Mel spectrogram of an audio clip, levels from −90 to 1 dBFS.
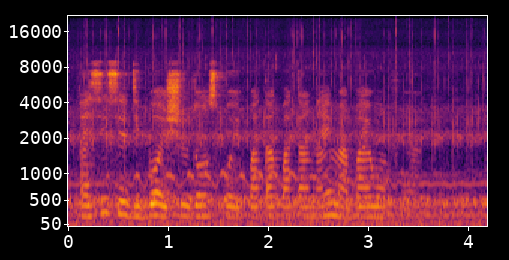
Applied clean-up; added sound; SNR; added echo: none; Mechanisms; 7 dB; none.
